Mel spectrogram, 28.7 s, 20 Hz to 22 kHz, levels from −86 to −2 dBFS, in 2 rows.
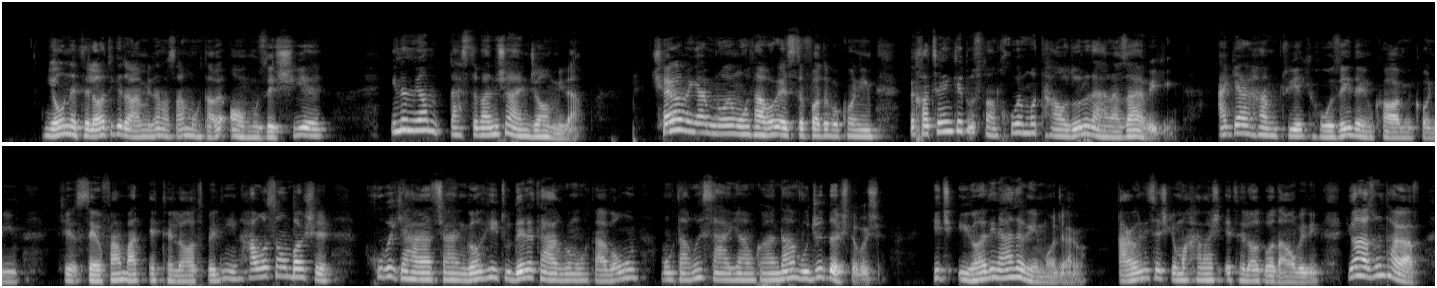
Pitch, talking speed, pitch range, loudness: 155 Hz, 170 wpm, 140-185 Hz, -27 LUFS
